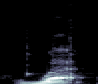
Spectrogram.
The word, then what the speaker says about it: Wep: So the cow's horn is pronounced Wep. So it's the whole of the word of the day, which is Wep.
